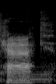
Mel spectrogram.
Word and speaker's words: Cork: When you read the answers out, I thought, it's going to be Cork, and then I was like, no, I'll stick with my original one. Or never mind. As the locals pronounce it, Cark.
